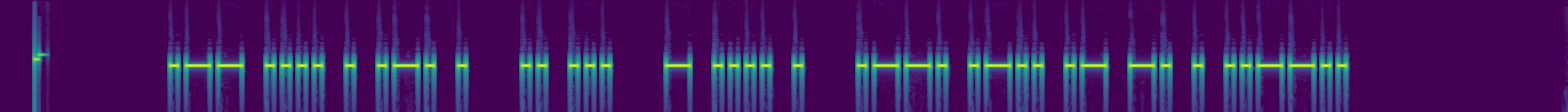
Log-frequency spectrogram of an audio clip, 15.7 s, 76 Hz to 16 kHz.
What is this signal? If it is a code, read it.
Morse code, heard as a keyed tone, about 15 wpm, 700 Hz. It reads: WHERE IS THE PLANE?
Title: Sentences from Top 1000 Words - Review Part 3 - 15wpm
